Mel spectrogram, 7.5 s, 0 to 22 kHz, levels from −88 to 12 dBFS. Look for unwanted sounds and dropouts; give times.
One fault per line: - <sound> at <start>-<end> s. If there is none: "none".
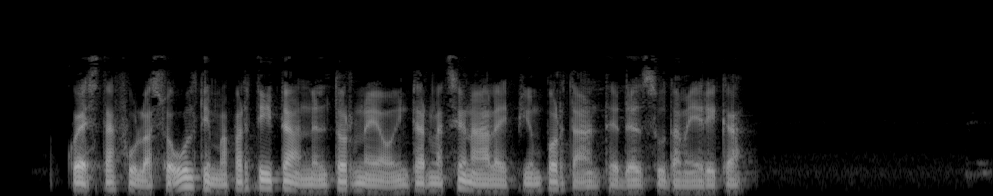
none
